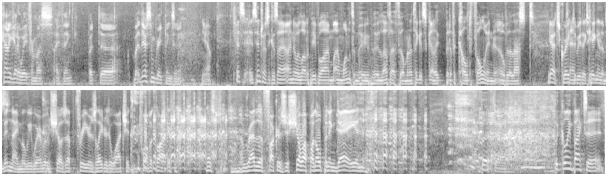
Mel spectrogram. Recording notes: an audience Q&amp;A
